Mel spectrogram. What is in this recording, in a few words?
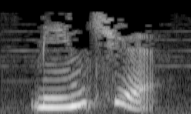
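"明确", Mandarin Chinese; chinese-flashcards; hsk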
